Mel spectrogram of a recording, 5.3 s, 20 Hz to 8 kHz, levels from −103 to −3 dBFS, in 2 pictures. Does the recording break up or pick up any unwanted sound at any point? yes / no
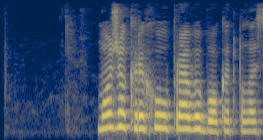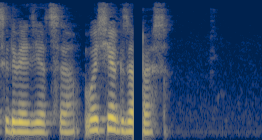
yes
